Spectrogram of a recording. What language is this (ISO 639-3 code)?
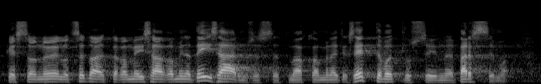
est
